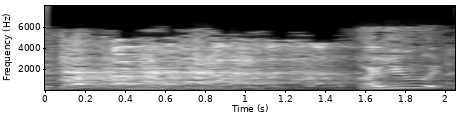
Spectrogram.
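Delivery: high, loud, laughing disbelief; shocked laughing. Retold or imitated. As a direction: shout it through laughter. Retold shocked exclamation, laughing.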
